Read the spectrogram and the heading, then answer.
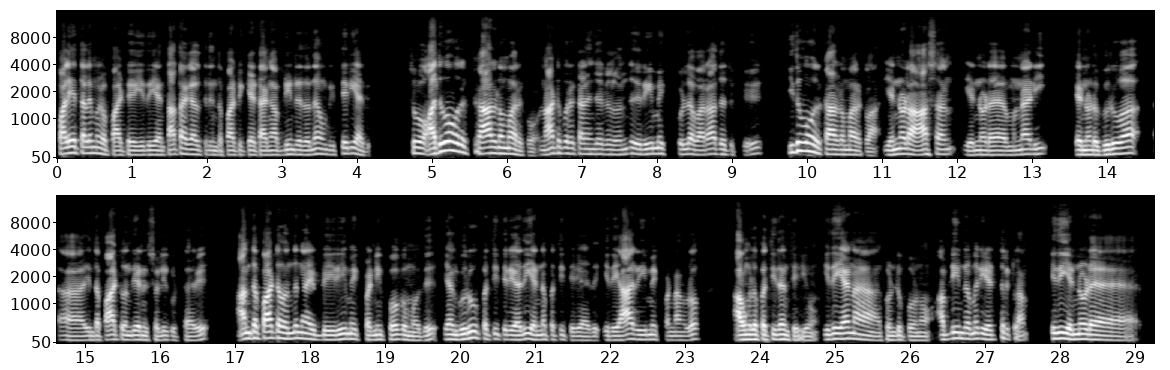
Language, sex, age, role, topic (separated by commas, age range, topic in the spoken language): Tamil, male, 25-29, guest, கிராமம் அல்லது நகரத்தில் வளர்ந்த அனுபவம் உங்கள் இசை ரசனைக்கு எப்படிப் பாதிப்பு ஏற்படுத்தியது?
